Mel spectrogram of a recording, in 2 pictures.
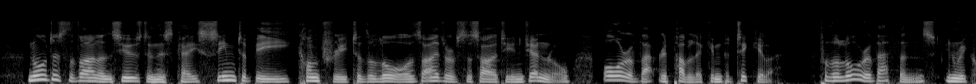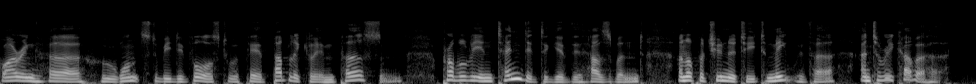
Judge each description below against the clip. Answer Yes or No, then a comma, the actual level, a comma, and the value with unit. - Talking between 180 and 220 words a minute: Yes, average, 185 wpm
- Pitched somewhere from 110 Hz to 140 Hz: Yes, low, 135 Hz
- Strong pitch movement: Yes, wide, 5.7 semitones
